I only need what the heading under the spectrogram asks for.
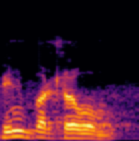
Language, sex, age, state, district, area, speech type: Tamil, male, 60+, Tamil Nadu, Erode, urban, read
